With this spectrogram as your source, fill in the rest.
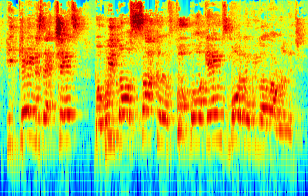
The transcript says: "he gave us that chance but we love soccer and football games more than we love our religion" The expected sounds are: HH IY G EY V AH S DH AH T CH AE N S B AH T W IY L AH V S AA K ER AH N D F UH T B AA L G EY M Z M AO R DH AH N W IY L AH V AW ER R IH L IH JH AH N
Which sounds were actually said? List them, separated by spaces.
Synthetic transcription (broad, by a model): HH IY G EY V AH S DH AH T CH AE N S B AH T W IY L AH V S AA K ER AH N F UH T B AA L G EY M Z M AO R DH AH N W IY L AH V AW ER R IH L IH JH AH N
